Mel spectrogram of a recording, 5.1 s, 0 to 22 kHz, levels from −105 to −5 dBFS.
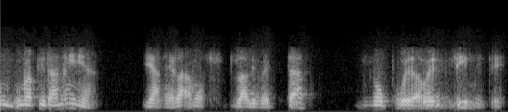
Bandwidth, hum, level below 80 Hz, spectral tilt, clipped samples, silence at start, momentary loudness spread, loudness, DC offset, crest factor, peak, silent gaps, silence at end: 5.4 kHz; none; -80 dBFS; -7.5 dB/octave; under 0.1%; 0 s; 8 LU; -35 LUFS; under 0.1%; 16 dB; -18 dBFS; none; 0.05 s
